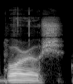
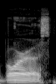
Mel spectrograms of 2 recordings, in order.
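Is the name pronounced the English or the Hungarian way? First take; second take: Hungarian; English. First: The name is pronounced in a Hungarian way. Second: The name is pronounced in an English way. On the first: "when you pronounce it in your native tongue, it's more like Boros" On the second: "I always call you Doctor Boros"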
